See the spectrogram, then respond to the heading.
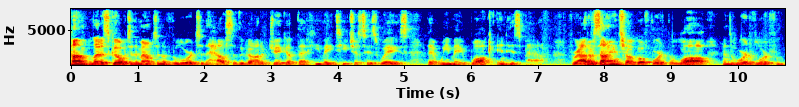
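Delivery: ordinary talk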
